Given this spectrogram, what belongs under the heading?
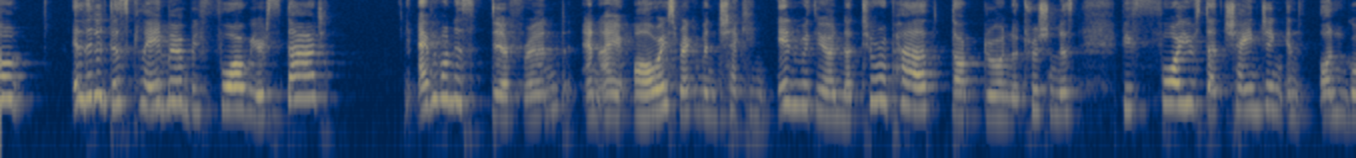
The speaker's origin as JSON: {"language": "English", "country": "Germany", "second_language": "English", "moved": "yes", "lives_now": "Florida, United States", "said": "I'm from Germany"}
